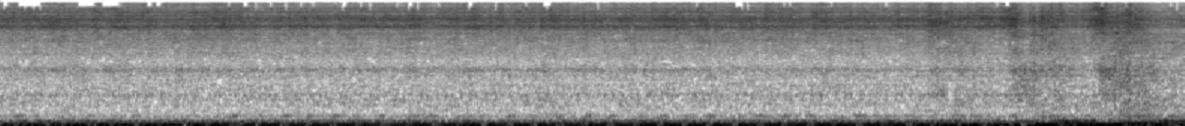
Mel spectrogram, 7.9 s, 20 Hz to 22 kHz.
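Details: Chevy C10 V8 truck after a new Maxpeedingrods Quadrajet carburetor install: deep, steady burble at a raised idle, even firing with no misses or ticks. Idle was turned up quite a bit and mixture tuned to about 15 in of vacuum. Normal idle.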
